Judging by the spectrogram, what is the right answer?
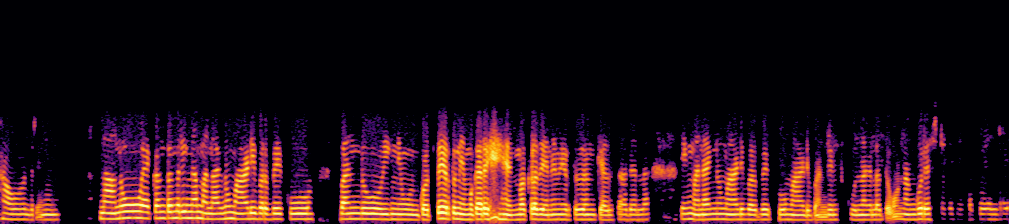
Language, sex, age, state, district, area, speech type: Kannada, female, 18-30, Karnataka, Gulbarga, urban, conversation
